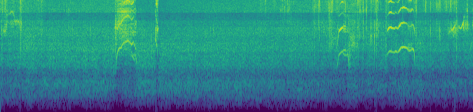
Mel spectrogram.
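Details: Osprey chicks, two hatchlings under a week old at a nest in Finland, whining for food from their mother: wavering high whistled notes around the first second, then a cluster of rippling, quavering squeals near the end, over background hiss.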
